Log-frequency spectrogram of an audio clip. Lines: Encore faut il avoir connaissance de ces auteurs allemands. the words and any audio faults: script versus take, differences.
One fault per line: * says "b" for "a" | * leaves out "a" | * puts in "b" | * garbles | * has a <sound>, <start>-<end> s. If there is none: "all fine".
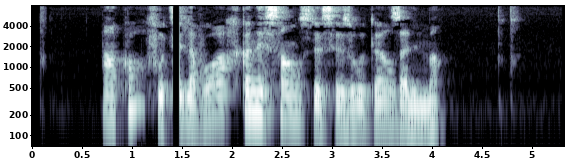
* has a dropout, 1.4-1.5 s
